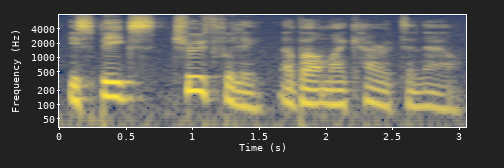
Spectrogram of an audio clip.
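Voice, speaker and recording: A man whose first language is Igbo, giving a sermon in slow, measured phrases with solemn pauses. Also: lowish voice, big pitch swings, a bit bright, husky. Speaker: preacher.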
